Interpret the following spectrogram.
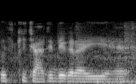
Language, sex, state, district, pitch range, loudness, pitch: Hindi, male, Uttar Pradesh, Jalaun, 130-145 Hz, -16 LUFS, 135 Hz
